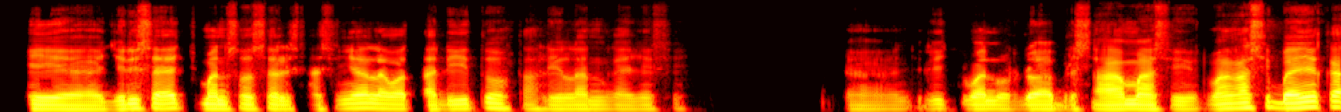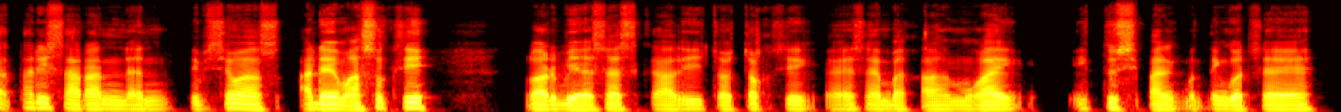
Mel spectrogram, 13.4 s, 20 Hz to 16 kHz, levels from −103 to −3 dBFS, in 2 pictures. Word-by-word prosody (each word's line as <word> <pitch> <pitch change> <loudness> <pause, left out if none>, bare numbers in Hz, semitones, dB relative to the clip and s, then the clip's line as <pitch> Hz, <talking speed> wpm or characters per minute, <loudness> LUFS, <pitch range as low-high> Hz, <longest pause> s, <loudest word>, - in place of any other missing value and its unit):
Iya. 95 -3 +1
Jadi 105 +3 +1
saya 115 0 +3
cuman 110 -1 +1
sosialisasinya 105 +2 -2
lewat 105 -3 +1
tadi 100 +3 -2
tuh 120 -4 -1
tahlilan 100 0 -5
kayaknya 95 0 -8
sih, 100 +1 -24 0.8
eee, 95 +1 -13
jadi 105 - -11
cuman 100 -1 0
berdoa 100 +1 +1
bersama 95 +2 +2
sih. 95 0 -4
Terima 105 +2 +1
kasih 125 +2 -3
banyak 125 +4 +6
Kak 145 - +1
tadi 125 0 0
saran 105 -3 0
dan 95 +1 -3
tipsnya 110 +2 +2
mas 95 - -6
ada 105 +1 -1
yang 90 - +4
masuk 100 - -1
sih, 130 -1 +4 0.5
luar 100 -1 +4
biasa 95 0 +3
sekali. 100 +2 -3
Cocok 95 +4 -3
sih 100 - -2
kayaknya 105 - -5
saya 100 - 0
bakal 90 0 -2
mulai 95 +2 +2 0.2
itu 110 +2 -3
sih - - -5
paling 100 -2 -1
penting 95 +1 -3
buat 95 - +4
saya. 95 0 +1
100 Hz, 200 wpm, -24 LUFS, 95-105 Hz, 0.8 s, banyak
